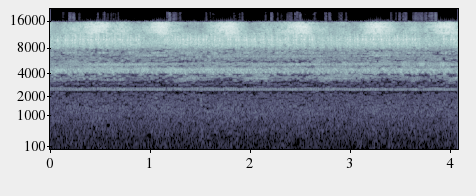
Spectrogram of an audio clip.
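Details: A chorus of crickets in a forest at night: high, shimmering chirring that pulses in regular swells about every 0.7 seconds, accompanied by a constant thin whistle-like tone.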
